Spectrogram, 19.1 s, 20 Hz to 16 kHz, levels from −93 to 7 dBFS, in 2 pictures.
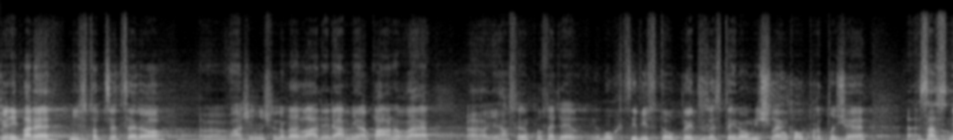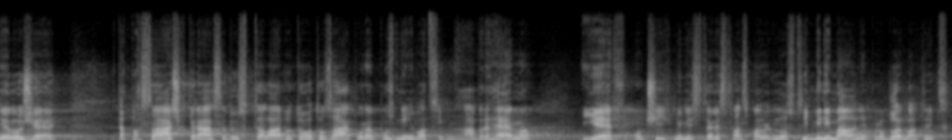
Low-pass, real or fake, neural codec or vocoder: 14.4 kHz; fake; codec, 44.1 kHz, 2.6 kbps, SNAC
